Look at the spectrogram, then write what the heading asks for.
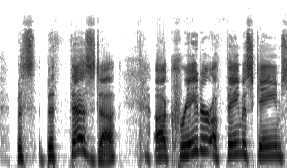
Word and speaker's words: Bethesda: just broke out that beset but i always mispronounce this bethesda uh creator of famous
